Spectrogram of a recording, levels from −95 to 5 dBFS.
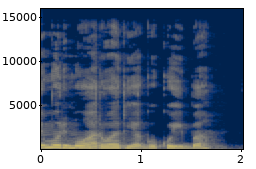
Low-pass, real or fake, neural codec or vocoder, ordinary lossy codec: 14.4 kHz; real; none; none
